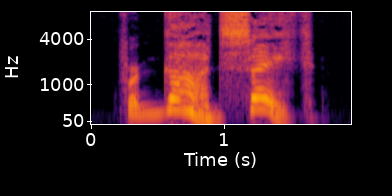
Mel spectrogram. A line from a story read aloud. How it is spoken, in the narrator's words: Peterson exclaimed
